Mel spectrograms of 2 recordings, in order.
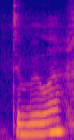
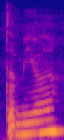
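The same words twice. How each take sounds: First: "Demure" without the y-glide, rising questioningly; pronunciation trial. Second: "Demure" with a y-glide, rising questioningly; pronunciation trial. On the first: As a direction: try "Demure" as de-MOOR, unsure. Tries the other pronunciation. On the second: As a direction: try "Demure" as de-MYOOR, unsure. Tries out an unsure pronunciation. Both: Shown as a demonstration.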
